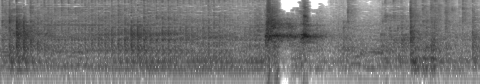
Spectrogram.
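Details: Willie, an eight-week-old Pomeranian/Miniature Australian Shepherd mix puppy, attacks a door stop indoors. There are rough, continuous growling and yapping sounds, broken by sharp springy twangs from the door stop near the middle.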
